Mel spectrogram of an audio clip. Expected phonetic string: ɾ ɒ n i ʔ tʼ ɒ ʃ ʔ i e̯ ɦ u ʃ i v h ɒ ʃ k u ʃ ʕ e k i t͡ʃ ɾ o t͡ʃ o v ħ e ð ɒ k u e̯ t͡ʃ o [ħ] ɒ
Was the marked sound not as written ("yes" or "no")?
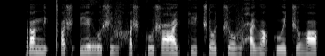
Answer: yes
